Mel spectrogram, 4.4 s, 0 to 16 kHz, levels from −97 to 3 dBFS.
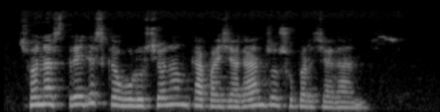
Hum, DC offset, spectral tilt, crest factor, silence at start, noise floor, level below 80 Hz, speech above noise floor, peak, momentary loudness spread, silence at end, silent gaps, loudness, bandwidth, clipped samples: none; under 0.1%; -5.5 dB/octave; 18 dB; 0.2 s; -65 dBFS; -80 dBFS; 25 dB; -22 dBFS; 15 LU; 0.45 s; none; -41 LUFS; 11.5 kHz; under 0.1%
